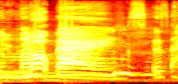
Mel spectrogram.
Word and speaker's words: mukbang: Oh, the mukbangs. How do you say it? – Mukbang. It's bang, but...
